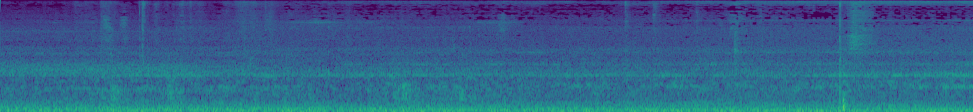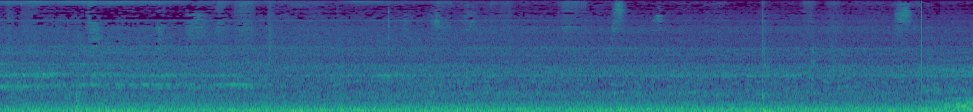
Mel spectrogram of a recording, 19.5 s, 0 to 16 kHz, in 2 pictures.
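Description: Steady running noise inside the passenger cabin of an E7 series Shinkansen: a low, even rumble from the running train, with a faint steady high whine. There is a single click about eight seconds in.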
